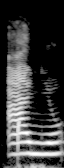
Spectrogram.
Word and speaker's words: año: ñ fundamental, por ejemplo, a la hora de decir año en español, para no decir ano, que es otra cosa.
